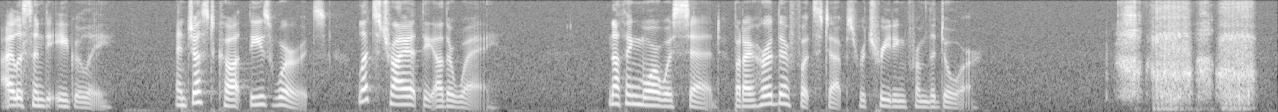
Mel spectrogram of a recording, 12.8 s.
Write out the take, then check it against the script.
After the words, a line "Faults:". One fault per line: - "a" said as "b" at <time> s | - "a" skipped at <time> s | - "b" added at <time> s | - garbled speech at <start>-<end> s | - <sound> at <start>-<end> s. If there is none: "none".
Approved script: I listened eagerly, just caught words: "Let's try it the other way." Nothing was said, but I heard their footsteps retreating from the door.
I listened eagerly, and just caught these words: "Let's try it the other way." Nothing more was said, but I heard their footsteps retreating from the door.
Faults:
- "and" added at 1.8 s
- "these" added at 2.5 s
- "more" added at 6.4 s
- breath at 11.1-12.6 s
